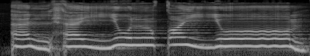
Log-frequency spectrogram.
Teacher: Ada alif lam qamariyah karena alif lamnya bertemu dengan huruf qamariyah yaitu qaf. Maka lam ini kita bunyikan dengan jelas.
